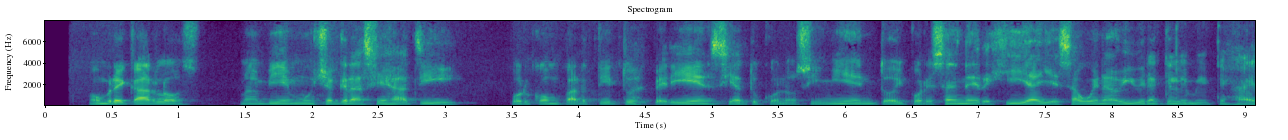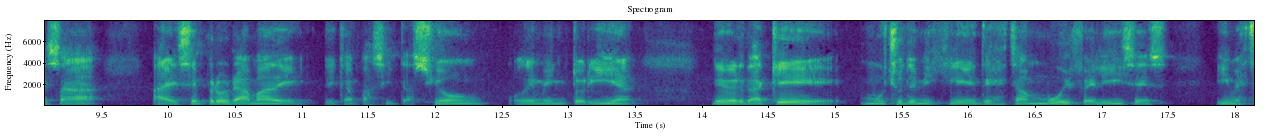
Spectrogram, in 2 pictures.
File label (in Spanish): Testimonio Ejecutivo Comercial; Metro Cuadrado Barranqulla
